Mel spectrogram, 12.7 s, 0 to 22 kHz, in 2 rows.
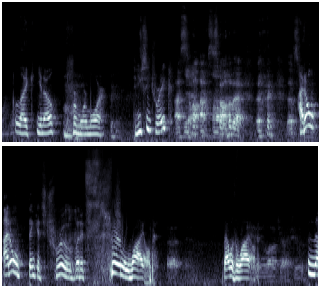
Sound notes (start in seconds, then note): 3.6 laughs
